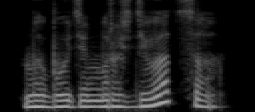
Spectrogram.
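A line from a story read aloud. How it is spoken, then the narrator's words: Muttering. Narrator (Russian): пробормотал я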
